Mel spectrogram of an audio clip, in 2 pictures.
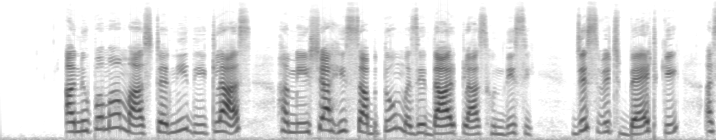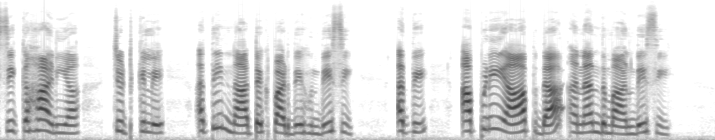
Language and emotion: Punjabi, happy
